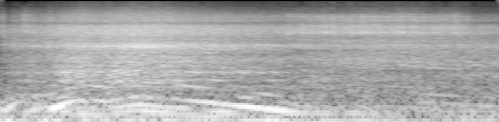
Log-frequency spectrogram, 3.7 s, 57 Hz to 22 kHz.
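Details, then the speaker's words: 2017 Jeep 3.6 V6 after rocker arm, oil cooler, spark plug and coil pack replacement: quick revs climb and settle smoothly, no rattle, miss or exhaust leak, check engine light no longer flashes on rev; normal. "that sound like an exhaust leak for a rattle sounds good no usually when I rev it up the engine the check engine light will flash so now she is good"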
